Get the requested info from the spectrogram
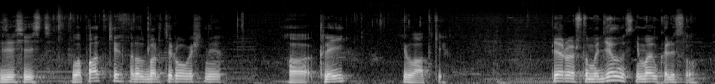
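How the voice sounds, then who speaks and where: A man's medium-pitched voice with lively intonation, very even loudness and long, frequent pauses, music playing in the background. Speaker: bike tutorial host. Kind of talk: how-to tutorial narration.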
